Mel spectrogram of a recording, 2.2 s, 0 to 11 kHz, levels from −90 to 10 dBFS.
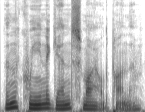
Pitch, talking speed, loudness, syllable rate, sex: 105 Hz, 190 wpm, -15 LUFS, 5.1 syllables/s, male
